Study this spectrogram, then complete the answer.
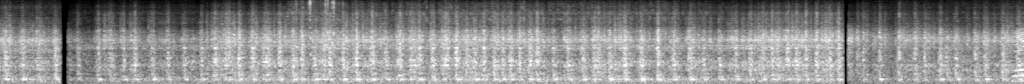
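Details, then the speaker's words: Lathe cutting keeper grooves with a ground carbide tool bit in old titanium Chevy Pro Stock valves for a Hemi funny car engine: busy, even clatter, steady gear whir and cutting chatter; noisy headstock, cause not identified. "maybe you can hear me over this noisy headstock in this lathe took a piece of carbide a little carbide tool bit and ground it to the width I want my keeper Groove"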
